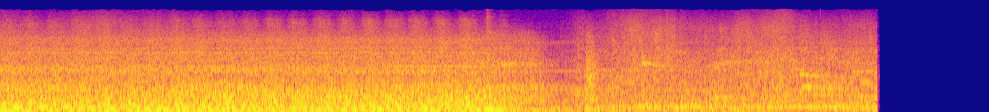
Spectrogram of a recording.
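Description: An elevator motor hums loudly and steadily.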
